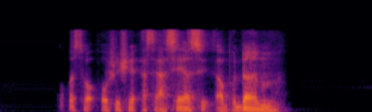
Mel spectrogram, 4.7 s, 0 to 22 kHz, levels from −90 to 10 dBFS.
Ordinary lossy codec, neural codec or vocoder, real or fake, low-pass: AAC, 32 kbps; codec, 16 kHz in and 24 kHz out, 0.6 kbps, FocalCodec, streaming, 4096 codes; fake; 7.2 kHz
